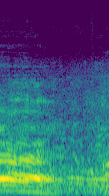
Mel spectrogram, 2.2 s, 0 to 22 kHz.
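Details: A Sahiwal bull calf at a cattle market where a Jamalpur farmer was buying on 31 August 2025. It gives one short, loud moo that slides gently downward and fades, with faint crowd murmur behind it.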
